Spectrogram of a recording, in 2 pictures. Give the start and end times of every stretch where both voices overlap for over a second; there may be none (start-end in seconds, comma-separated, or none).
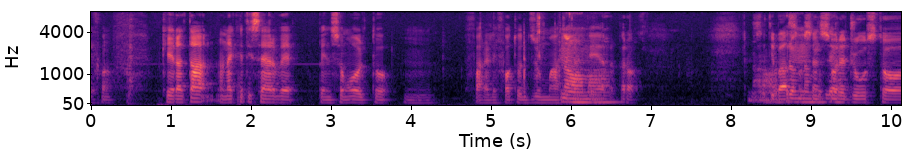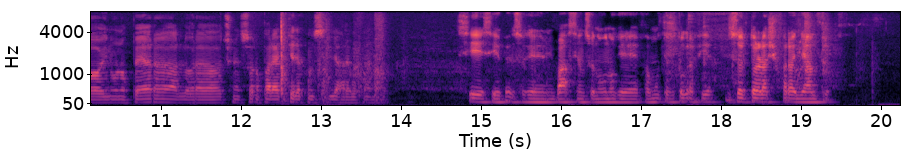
8.2-9.5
